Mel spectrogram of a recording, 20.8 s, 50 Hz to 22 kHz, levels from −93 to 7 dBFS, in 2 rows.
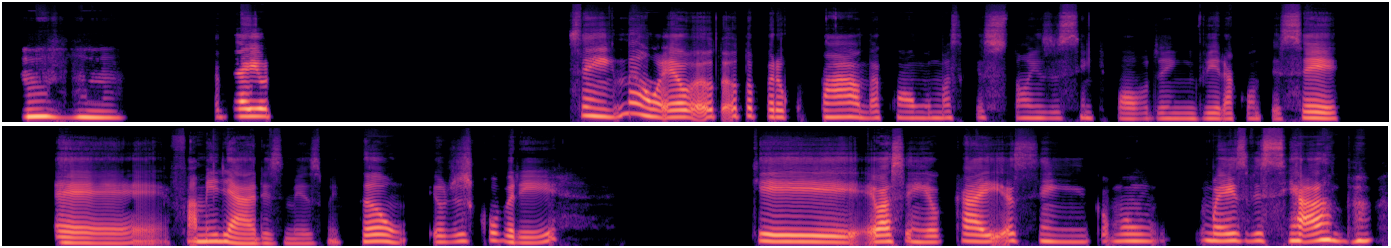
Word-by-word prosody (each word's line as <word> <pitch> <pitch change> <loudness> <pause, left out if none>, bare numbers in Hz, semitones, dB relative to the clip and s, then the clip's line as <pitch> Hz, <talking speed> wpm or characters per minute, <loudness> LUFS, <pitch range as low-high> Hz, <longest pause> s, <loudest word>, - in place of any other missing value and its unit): Uhum. 220 -3 +4 0.8
Daí 245 0 +6
eu 250 - +5 2.3
Sim. 260 -5 +1
Não, 290 -6 +2
eu 225 +1 +3
eu 235 - +1
eu 260 - -4
tô 260 +2 -4
preocupada 225 -3 -3
com 205 - -12
algumas 195 0 -9
questões, 195 -2 -13
assim, 190 +1 -14 0.2
podem 180 0 -11
vir 180 0 -9
a - - -7
acontecer, 180 +1 -4 0.8
eh, 170 +2 -3
familiares 160 -8 0
mesmo, 150 +6 -15
então, 210 0 -1 0.2
eu 195 +1 -6
descobri 210 - -5 1.5
Que 210 -4 +4
eu, - - +3
assim, 205 -2 +2
eu 195 - -2
caí 215 -2 +1
assim, 210 -3 -6
como 220 +1 -7 0.2
um 235 +1 -24 0.3
uma 235 -2 +1
ex 235 0 +2
viciada. 230 0 +3
210 Hz, 100 wpm, -19 LUFS, 190-230 Hz, 2.3 s, Daí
